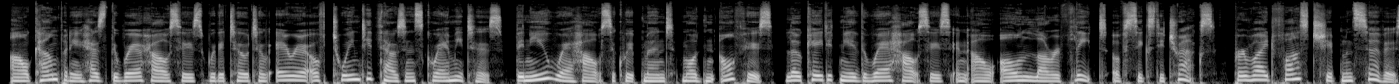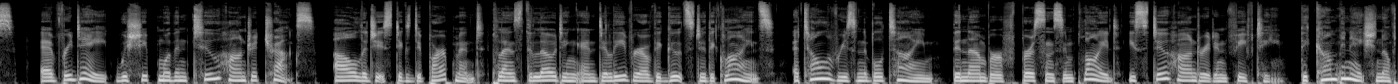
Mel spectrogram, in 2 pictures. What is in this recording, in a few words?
english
